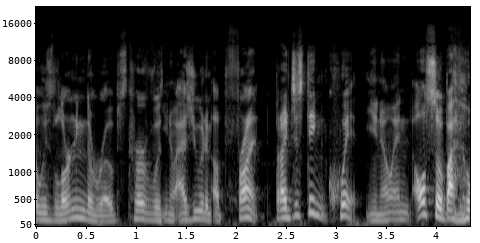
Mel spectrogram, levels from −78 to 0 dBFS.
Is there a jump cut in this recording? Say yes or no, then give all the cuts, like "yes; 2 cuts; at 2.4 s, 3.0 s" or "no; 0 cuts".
yes; 4 cuts; at 0.9 s, 1.2 s, 1.7 s, 2.3 s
